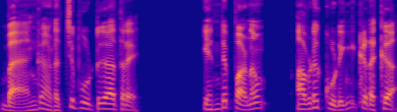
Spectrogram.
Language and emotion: Malayalam, sad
